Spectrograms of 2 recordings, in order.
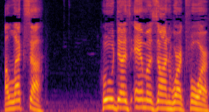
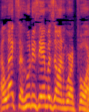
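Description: First: It is said slowly and deliberately. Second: It is said at normal speed.

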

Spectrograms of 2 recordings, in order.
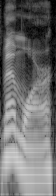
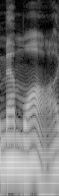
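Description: First: The word is pronounced in an English way. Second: The word is pronounced in a French way. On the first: "the English way to say memoir is memoir" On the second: "you're doing it in the French way"

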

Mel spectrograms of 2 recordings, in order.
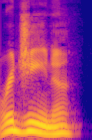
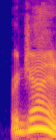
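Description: First: It is not said like the Saskatchewan city. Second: It is said like the Saskatchewan city. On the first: "Not Regina" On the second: "people from Canada that pronounce it Regina, Saskatchewan"

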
